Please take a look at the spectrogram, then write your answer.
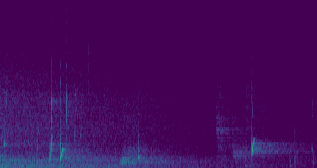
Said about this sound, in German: Einige Ausstellungsstücke lagern unter Abdeckplanen. Weil es doch hin und wieder von der Decke tropft bei Regen.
